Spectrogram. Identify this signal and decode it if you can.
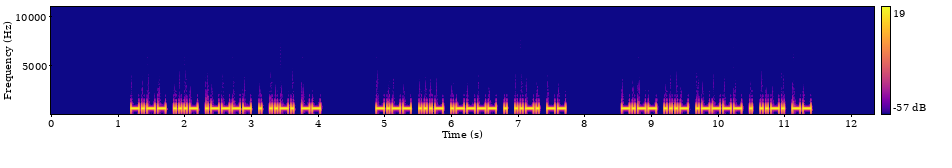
Morse code, heard as a keyed tone, about 30 wpm, 700 Hz. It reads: YV1EFM YV1EFM YV1EFM
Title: DXCC-100 Call Signs - 6 Characters - Repeated 3x - 30wpm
